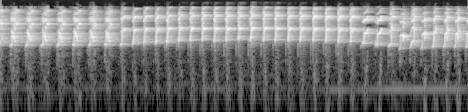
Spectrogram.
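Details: Fighter lovebird giving a long ngekek chatter, played to prompt silent lovebirds to sing: a rapid, unbroken stream of shrill, scratchy pulses, about two per second in loudness swells, rising slightly in pitch toward the end.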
